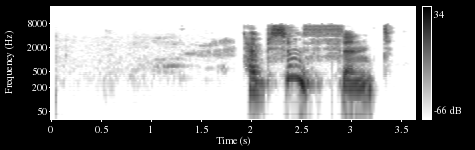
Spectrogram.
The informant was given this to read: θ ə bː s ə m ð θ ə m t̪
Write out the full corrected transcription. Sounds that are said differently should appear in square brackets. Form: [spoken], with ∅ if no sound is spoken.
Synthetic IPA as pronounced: [ħ] ə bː s ə m [θ] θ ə [n] t̪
